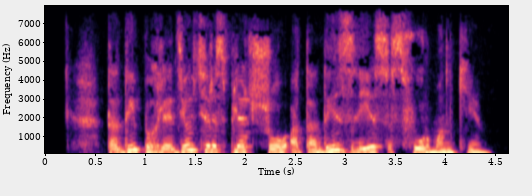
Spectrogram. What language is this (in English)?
Belarusian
